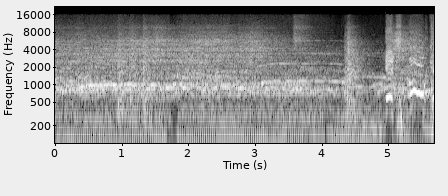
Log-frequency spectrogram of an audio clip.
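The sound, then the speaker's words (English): A large crowd shouts and hollers together, loud, a dense wall of raised voices and whoops that swells and surges without pause for several seconds. “It's okay for those who are not shouting. It's okay for those who are not hollering.”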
